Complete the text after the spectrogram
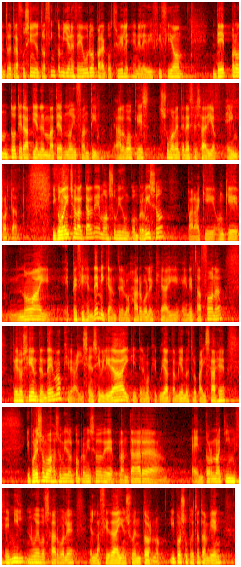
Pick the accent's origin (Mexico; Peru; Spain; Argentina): Spain; Málaga, Andalusia; como malagueño, me emociona poder compartir este acto con todos vosotros que representáis una buena parte de lo que es mi ciudad.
